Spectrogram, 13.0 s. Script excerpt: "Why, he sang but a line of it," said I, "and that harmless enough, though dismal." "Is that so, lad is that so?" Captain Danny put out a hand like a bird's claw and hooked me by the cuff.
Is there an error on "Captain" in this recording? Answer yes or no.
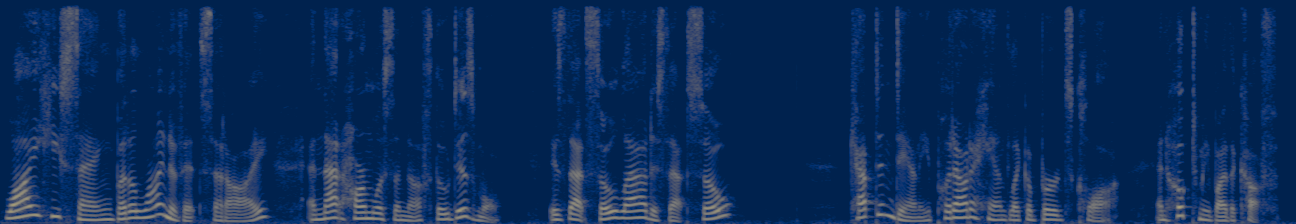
no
